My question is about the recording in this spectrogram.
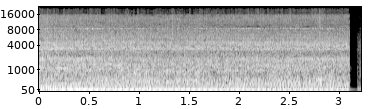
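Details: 2018 Mercedes CLA 250 after installing new battery current sensor: starts and idles smoothly with steady hum, no clicking, knocking or misses; no-start fixed.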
